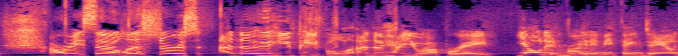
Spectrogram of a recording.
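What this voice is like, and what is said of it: Speaks with a noticeable regional accent. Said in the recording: “you're laughing at my accent like you do”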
